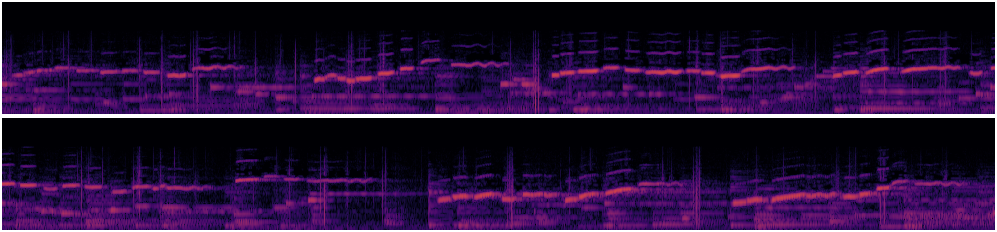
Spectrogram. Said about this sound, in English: That's all for now, friends. It's time to be whistling along.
